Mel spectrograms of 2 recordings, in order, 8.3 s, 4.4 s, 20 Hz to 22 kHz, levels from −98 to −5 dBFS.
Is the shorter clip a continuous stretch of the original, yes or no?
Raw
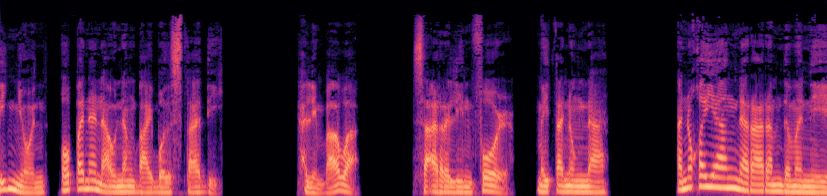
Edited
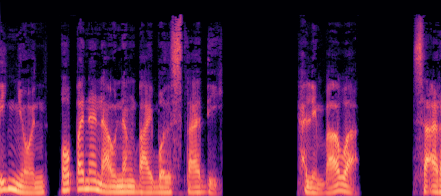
yes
